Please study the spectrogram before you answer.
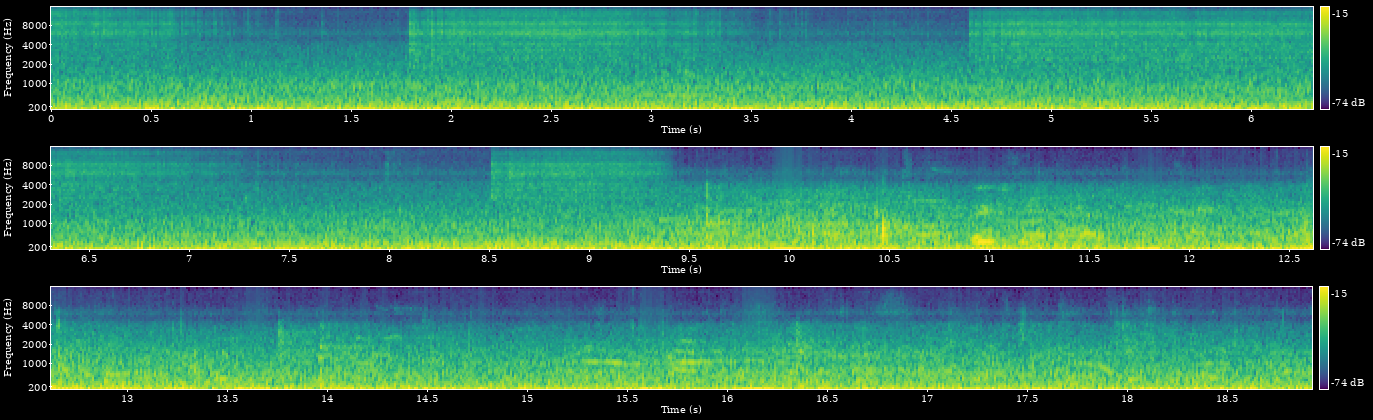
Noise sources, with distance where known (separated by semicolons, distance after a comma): background noise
